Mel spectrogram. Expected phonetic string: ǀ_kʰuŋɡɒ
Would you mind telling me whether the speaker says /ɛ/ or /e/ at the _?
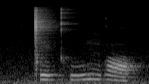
e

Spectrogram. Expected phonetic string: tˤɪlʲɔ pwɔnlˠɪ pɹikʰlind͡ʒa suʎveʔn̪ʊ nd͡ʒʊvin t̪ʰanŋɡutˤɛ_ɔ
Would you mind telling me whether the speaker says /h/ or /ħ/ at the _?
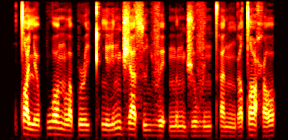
ħ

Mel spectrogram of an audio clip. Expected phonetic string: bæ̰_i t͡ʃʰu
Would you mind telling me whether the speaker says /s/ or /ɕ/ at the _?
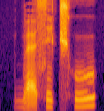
s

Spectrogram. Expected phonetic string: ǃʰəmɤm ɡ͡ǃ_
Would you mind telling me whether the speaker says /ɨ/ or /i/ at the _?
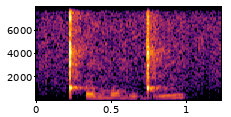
ɨ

